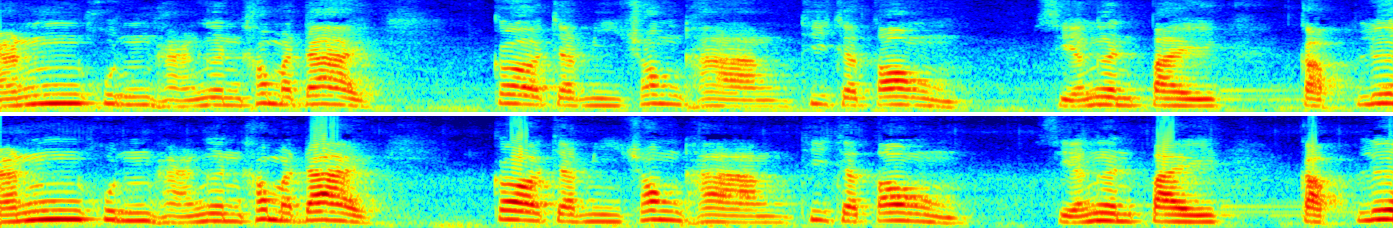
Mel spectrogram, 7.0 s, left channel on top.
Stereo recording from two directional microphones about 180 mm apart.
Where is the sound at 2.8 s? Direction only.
50° right (ahead or behind).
